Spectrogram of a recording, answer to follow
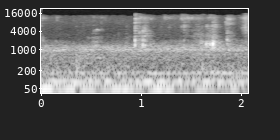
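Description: A person biting and chewing a whole onion close to the microphone, with sharp crunches about a second in and twice near the end.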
